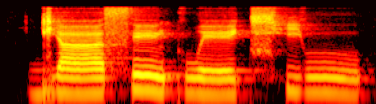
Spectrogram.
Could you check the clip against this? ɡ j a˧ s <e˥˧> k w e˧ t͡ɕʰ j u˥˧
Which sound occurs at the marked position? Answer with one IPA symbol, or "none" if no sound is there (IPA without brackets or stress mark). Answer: ẽ˥˧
